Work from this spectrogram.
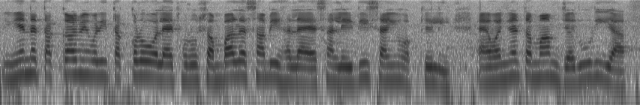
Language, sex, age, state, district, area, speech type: Sindhi, female, 45-60, Maharashtra, Mumbai Suburban, urban, spontaneous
